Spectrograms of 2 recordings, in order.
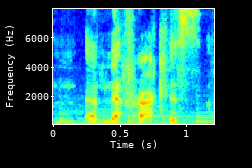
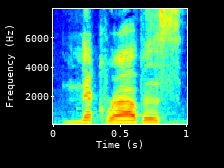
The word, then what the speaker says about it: Nevrakis: Date says, oh my god, after years of saying Olivia's name wrong, I realized it's Nevrakis. I always read it as Necravis.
